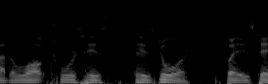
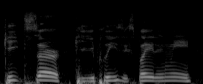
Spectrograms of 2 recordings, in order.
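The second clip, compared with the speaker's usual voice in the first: higher, louder mock protest; protesting character; 9 semitones higher, 7 dB louder than usual. Comedian acts out someone asking sir to explain, protesting. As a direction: plead in a put-on higher voice.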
